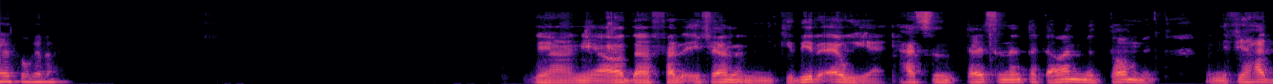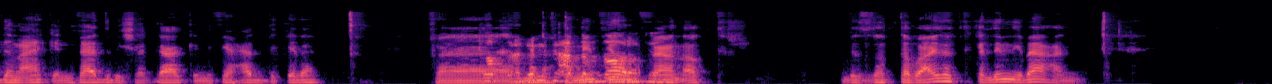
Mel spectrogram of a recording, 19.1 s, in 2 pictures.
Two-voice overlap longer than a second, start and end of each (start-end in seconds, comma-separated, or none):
13.2-14.7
